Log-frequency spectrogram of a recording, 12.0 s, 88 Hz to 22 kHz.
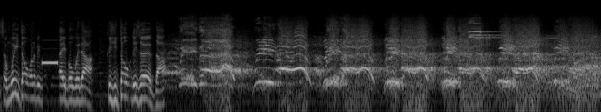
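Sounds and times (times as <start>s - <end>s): men chanting shouts: 3.3s - 12.0s.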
